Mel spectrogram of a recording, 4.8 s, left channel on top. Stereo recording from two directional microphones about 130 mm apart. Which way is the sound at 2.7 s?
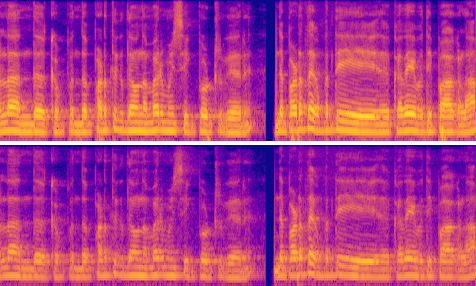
45° left (ahead or behind).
